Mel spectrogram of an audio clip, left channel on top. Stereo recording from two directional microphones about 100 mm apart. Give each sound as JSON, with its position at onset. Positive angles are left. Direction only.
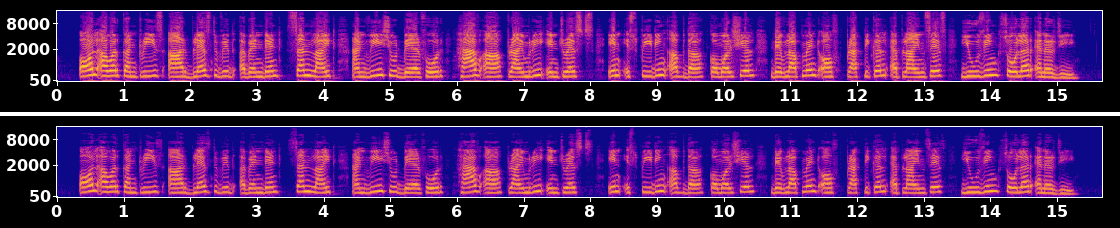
{"t": 0.3, "sound": "a woman's voice", "side_deg": 40}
